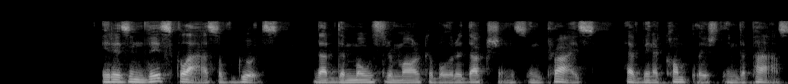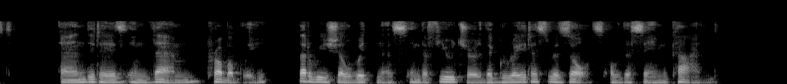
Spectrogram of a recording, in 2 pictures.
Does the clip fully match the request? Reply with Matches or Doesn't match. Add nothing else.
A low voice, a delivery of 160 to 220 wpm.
Doesn't match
